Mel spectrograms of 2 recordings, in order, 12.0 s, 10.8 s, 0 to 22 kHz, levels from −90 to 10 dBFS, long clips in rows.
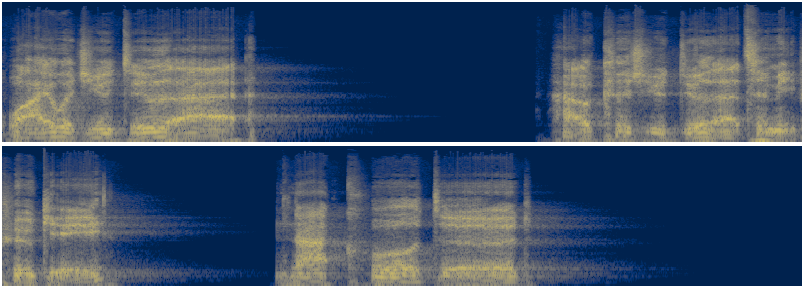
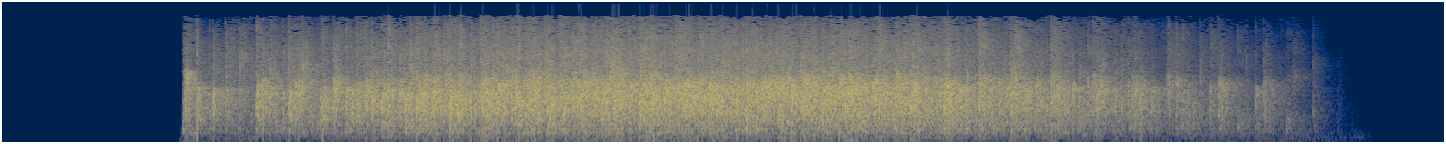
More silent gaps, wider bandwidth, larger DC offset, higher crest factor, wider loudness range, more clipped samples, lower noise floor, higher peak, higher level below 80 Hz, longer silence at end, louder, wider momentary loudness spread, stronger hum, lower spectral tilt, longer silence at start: first, 3.68-3.98 s vs none; first, over 20 kHz vs 16.5 kHz; neither; about the same, 16 dB vs 12 dB; second, 4 LU vs 8 LU; neither; first, under -90 dBFS vs -50 dBFS; about the same, 0 dBFS vs 0 dBFS; first, -38 dBFS vs -48 dBFS; first, 2.05 s vs 1.15 s; second, -12 LUFS vs -9 LUFS; second, 11 LU vs 14 LU; neither; first, -2.5 dB/octave vs 0 dB/octave; second, 0.05 s vs 1.35 s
